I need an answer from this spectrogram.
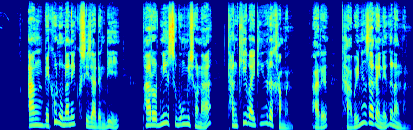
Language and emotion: Bodo, happy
